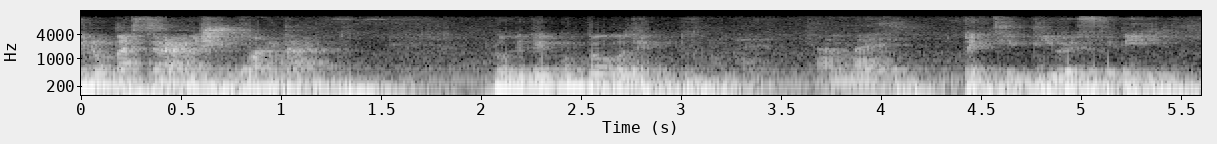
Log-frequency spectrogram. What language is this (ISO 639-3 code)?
ita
